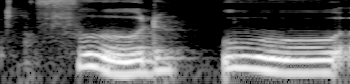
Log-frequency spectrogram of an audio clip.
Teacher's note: So if I'm doing a word like food, ooh, I'm really pursing my lips and I have that clear tense ooh sound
